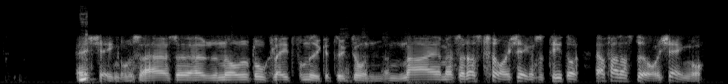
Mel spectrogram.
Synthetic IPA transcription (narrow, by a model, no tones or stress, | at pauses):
ɛnɕɛŋːəsɔæsɔnʉːhɑdəbɾuːkt̪liːt̪ə̥fœɾmʏkːət̪ʰːʏk̚t̪əhʊnmɛnːæɪmɛnsɔd̪æst̪ʰøːɾɛnɕɛŋːəsɔt̪ʰɪt̪ːaɾafaːnd̪æɾst̪øːɾɛ̰nɕɛŋə̰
